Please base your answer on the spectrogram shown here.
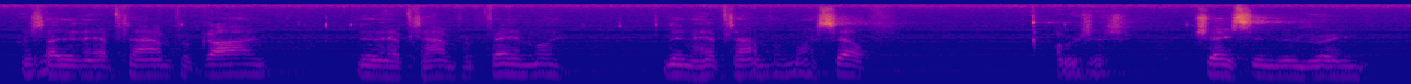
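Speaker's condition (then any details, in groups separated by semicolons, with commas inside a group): ALS; diagnosed about two weeks ago; vocal cord difficulty for one to two years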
